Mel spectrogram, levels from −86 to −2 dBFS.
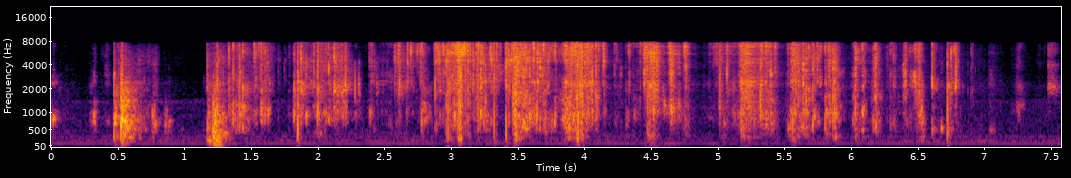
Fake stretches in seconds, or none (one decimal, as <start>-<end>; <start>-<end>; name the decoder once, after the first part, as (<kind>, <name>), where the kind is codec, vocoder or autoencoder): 4.4-5.6 (codec, SNAC)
